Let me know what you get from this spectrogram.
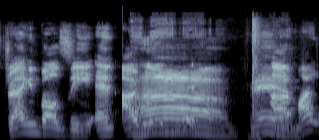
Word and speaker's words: Dragon Ball Z: This is called Dragon Ball Z? – Yeah. – I've been saying this wrong. I just thought it was Dragon Balls.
